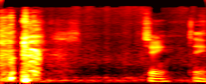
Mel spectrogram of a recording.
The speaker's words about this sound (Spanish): Buena tos.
